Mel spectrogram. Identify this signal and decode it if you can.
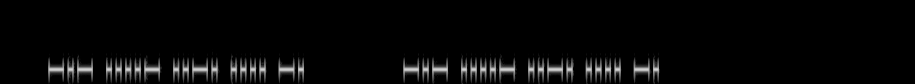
Morse code, heard as a keyed tone, about 25 wpm, 700 Hz. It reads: K4FHN K4FHN
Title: USA Call Signs - 5 Characters - Repeated 2x - 25wpm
